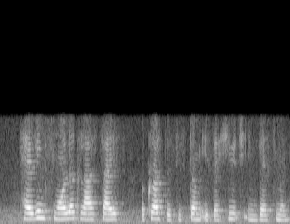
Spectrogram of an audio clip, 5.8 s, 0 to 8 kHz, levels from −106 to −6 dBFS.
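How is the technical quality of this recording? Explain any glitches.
No glitches can be heard anywhere in the recording. The speech carries the narrow band of G.711 telephone coding, with nothing above about 3.9 kHz and the codec leaving at most a faint trace.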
